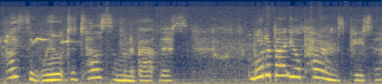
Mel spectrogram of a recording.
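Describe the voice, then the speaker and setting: Cheeky, excitable schoolgirl played by a woman for a children's audio adventure; high, very lively delivery. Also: brisk, noisy background. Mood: chatty. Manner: eager, exclamatory. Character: excitable, cheeky young girl in a children's detective club. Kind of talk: dramatised children's audiobook acting.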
